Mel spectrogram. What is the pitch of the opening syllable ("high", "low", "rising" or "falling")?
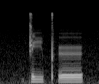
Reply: low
